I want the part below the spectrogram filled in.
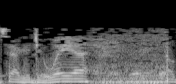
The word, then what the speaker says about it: Sacagawea: Sacagawea.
